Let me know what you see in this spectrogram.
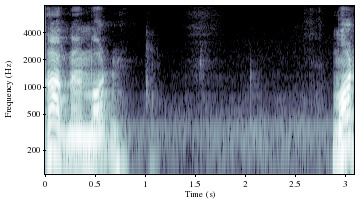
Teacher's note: หมดหมดเนี่ยภาษาไทยเพิ่นออกเสียงเอกนะครับ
